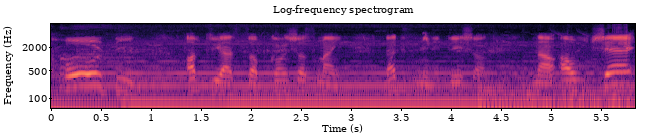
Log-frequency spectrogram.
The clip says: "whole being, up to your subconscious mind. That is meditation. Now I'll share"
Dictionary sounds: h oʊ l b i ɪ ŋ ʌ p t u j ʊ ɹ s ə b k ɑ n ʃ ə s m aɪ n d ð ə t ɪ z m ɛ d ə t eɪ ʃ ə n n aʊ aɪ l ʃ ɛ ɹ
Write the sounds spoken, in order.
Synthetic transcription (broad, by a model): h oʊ l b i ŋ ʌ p t u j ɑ s ə b k ɑ n ʃ ə s m aɪ n d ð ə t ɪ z m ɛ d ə t eɪ ʃ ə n n aʊ aɪ w ʃ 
